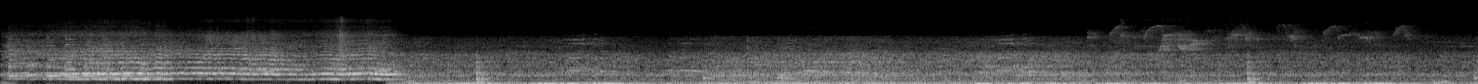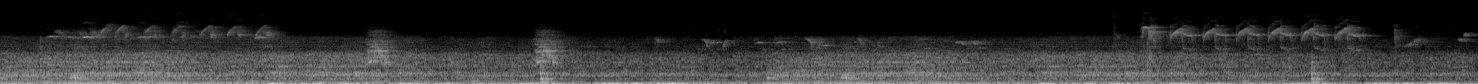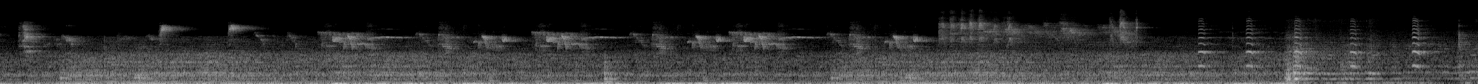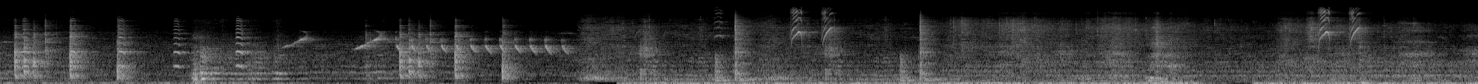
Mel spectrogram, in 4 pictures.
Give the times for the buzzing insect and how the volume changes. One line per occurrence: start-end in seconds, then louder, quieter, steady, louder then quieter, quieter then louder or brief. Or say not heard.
0.0-59.0 quieter.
